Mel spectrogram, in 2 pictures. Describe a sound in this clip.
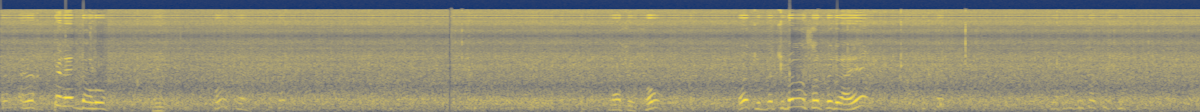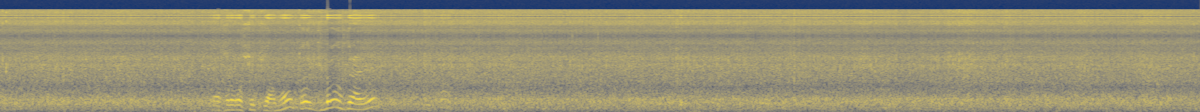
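A fast river rushes and churns nearby.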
